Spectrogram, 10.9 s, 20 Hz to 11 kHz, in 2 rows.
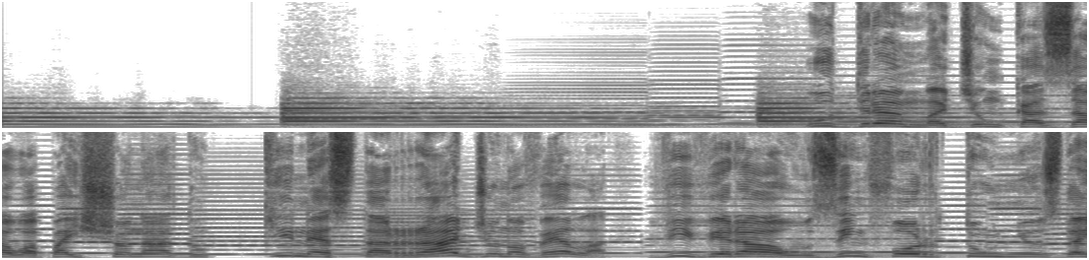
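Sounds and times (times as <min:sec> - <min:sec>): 
church bells tolling: 0:00.0 - 0:08.6
speech: 0:04.0 - 0:10.8.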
